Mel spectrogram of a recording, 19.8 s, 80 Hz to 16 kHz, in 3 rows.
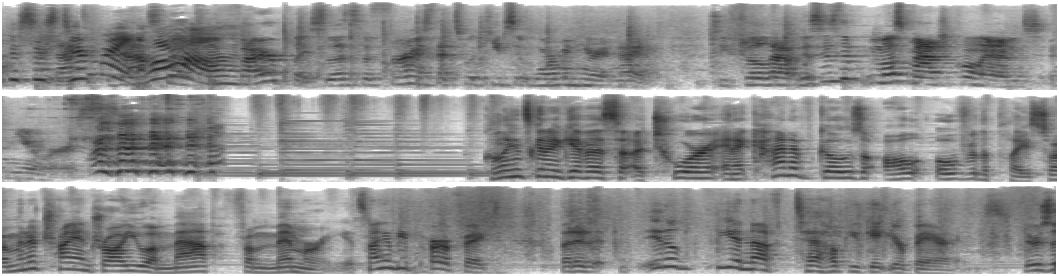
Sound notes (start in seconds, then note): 7.1 laughter; 8.4 light upbeat music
